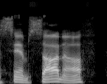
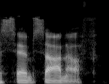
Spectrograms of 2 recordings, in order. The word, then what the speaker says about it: Samsonov: It's not Samsonov. It's Samsonov. No, they kept referring to him as Ilya Samsonov. Okay. The emphasis is on some another syllable, apparently.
